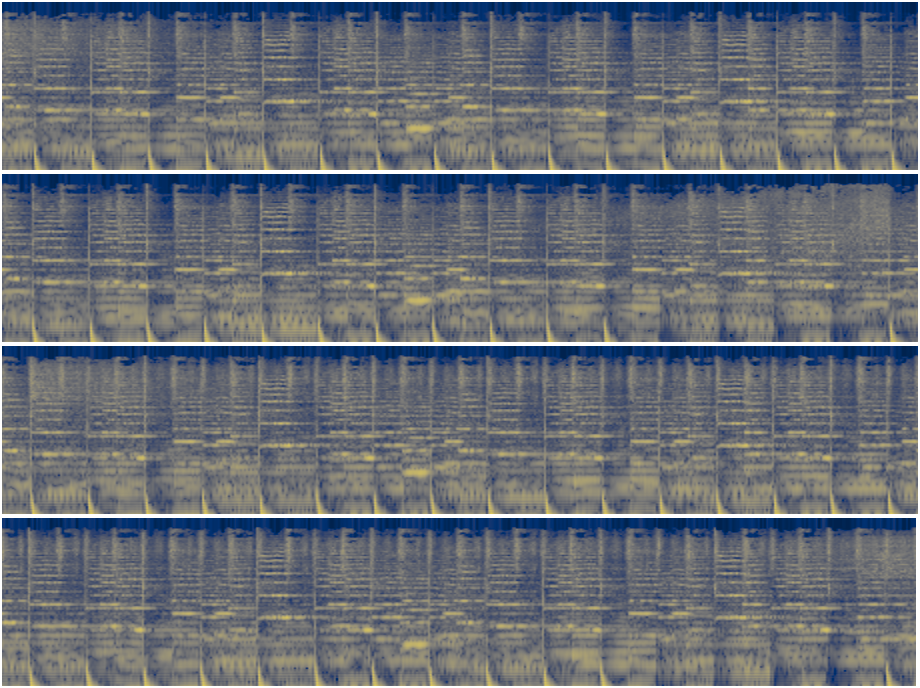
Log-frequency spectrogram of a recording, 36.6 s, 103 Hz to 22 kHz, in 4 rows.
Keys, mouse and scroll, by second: 0.1 click, 0.7 g, 1.3 click, 1.9-2.2 scroll down 4, 2.2 middle click, 2.6 click, 3.7 shift+middle click, 4.4 shift+a, 5.1 click, 5.6 g, 6.4 click, 6.8 scroll up 2, 6.9 middle click, 7.8-8.4 scroll down 7, 8.4-10.3 shift+middle drag, 10.3 l, 10.3 s, 11.2 s, 13.5 click, 13.7 g, 15.1 click, 15.4-15.9 scroll up 5, 15.9 shift+middle click, 16.2 shift+g, 16.5 z, 17.5 click, 17.9 scroll down 2, 18.1 middle click, 18.6-18.9 scroll up 2, 18.9 middle click, 19.8 s, 21.6-22.1 scroll down 1, 22.1-22.5 scroll down 3, 22.5 middle click, 23.4-24.3 scroll up 4, 24.3-25.9 middle drag, 25.9 s, 26.8-28.1 middle drag, 28.1 s, 29.7 g, 31.5 scroll down 3, 31.7-32.8 middle drag, 32.8-33.2 scroll up 4, 33.2-35.2 middle drag, 35.2 s, 36.4-36.6 middle drag.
